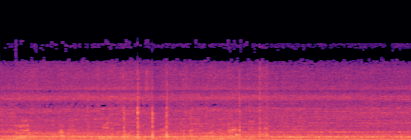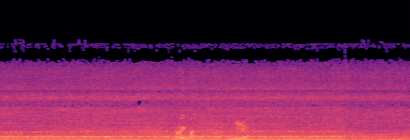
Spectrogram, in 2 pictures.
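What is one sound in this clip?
Water boils and bubbles in a pot.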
